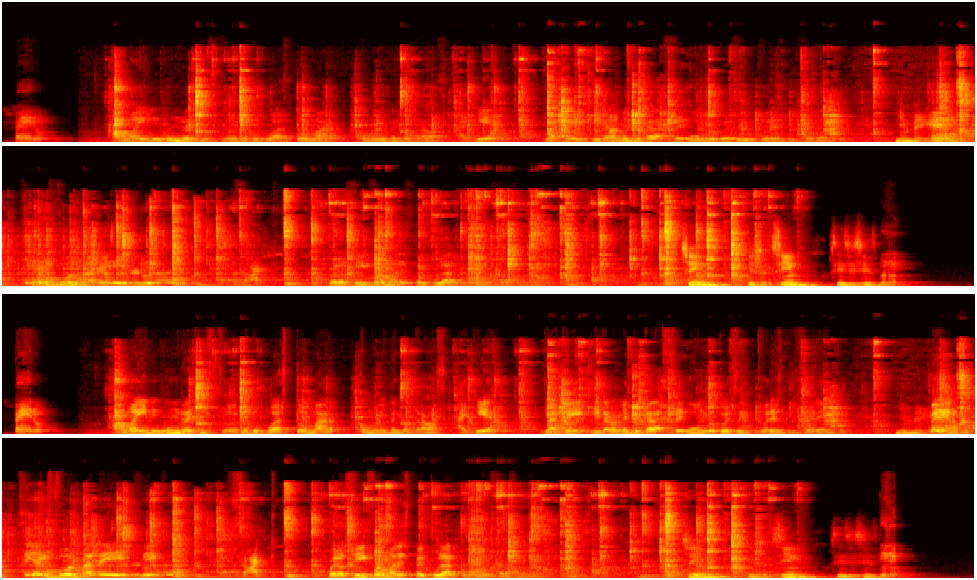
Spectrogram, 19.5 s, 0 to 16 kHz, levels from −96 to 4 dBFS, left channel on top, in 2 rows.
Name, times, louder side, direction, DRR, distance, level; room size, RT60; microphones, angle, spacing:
voice 1, 0.1-0.5 1.2-5.0 5.4-8.5 9.3-9.6 9.9-11.6 11.9-12.4 13.0-15.2 18.5-18.7, right 4 dB, 45° right, 0.3 m, -34 dB
sound 1, 1.0-17.8, left 2 dB, 40° left, 1.8 m, -35 dB
voice 2, 8.9-9.7 10.1-12.2 16.5-16.9 17.2-18.7, left 3 dB, 55° left, 0.5 m, -35 dB
7.3 x 2.9 x 2.5 m
head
